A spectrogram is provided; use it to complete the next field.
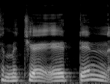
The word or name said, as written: mije'eedin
